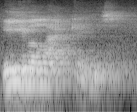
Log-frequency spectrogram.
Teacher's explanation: As plain Miss Turner, you might not hear the dark L on Eva Turner, but when she marries Mr. Atkins, not only she, but her Bristol L blossoms. It's the linking L again.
